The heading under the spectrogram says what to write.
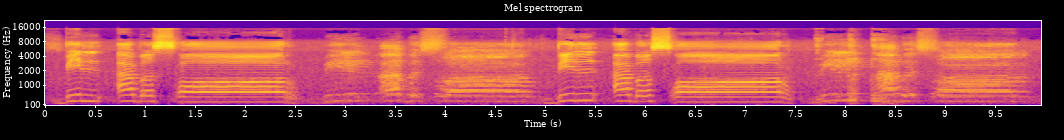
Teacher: را کو بھی پر کریں گے اور سوا نہیں پڑھیں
